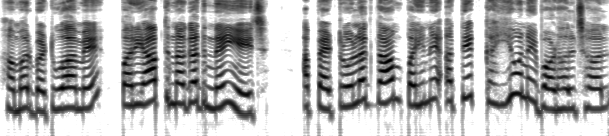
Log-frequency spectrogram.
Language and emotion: Maithili, sad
